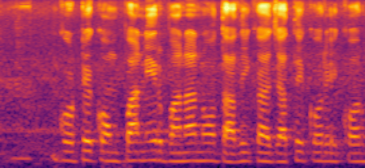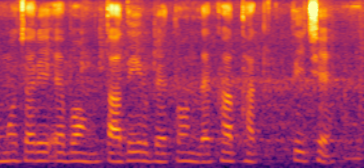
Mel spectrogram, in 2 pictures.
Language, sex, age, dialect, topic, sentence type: Bengali, male, 18-24, Western, banking, statement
